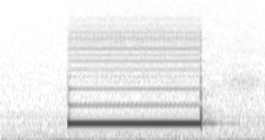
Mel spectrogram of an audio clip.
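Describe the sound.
A telephone busy tone on an unanswered call: one steady, mid-pitched beep lasting about a second, alone over a quiet background with no talk.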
